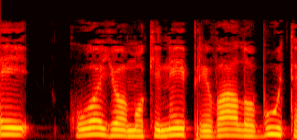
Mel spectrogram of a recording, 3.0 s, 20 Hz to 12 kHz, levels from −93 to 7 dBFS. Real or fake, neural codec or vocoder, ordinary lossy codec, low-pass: real; none; MP3, 32 kbps; 7.2 kHz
